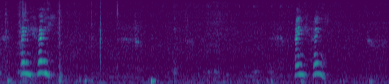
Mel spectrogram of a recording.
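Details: Mero, a house cat, calls to be played with inside a room. Two quick short meows open the clip. After a quiet stretch with faint speech and clicks, another close pair of brief chirping meows follows.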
